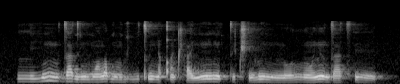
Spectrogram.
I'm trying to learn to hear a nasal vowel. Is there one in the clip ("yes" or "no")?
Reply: yes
